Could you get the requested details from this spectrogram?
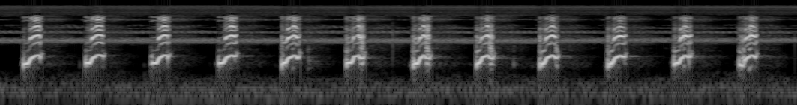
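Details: White-breasted waterhen (ruak-ruak) lure call, used by bird trappers to draw the birds in at night: short upslurred croaking notes repeated steadily, about two per second, over a constant high shrill insect-like drone.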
